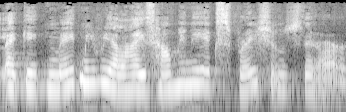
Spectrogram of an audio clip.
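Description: A woman with a fairly high pitch and ordinary pitch variation speaks at a very slow pace over noticeable background noise. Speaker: meditation teacher. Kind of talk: dharma talk. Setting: meditation hall with audience, microphone.

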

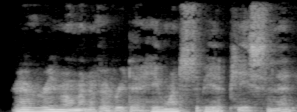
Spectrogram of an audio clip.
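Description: A man speaks in a gentle, calm tone. His fairly low voice is somewhat breathy. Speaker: meditation teacher. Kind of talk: guided meditation. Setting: video call. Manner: slow, calm, soothing; gentle, with long pauses.

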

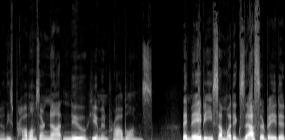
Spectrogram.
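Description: With a plain, everyday voice, a woman talks at a fairly low pitch using fairly even intonation. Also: moderate pace. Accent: American. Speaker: meditation teacher. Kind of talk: dharma talk then group discussion. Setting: live room with audience. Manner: reflective, measured.

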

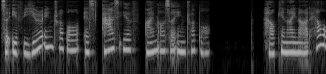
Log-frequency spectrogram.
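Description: At a very slow pace, a woman with a Chinese accent speaks in a somewhat breathy, fairly high voice with ordinary pitch variation, on a very clean recording with a silent background. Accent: Mandarin Chinese. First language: Mandarin Chinese. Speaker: meditation teacher. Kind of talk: dharma talk, partly guided meditation. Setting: retreat center talk with audience. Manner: halting, many fillers.

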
